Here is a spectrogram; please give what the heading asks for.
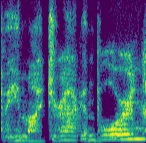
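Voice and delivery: softly whispered. Describing a camera close-up, the speaker voices her line, whispering. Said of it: "and she whispers".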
